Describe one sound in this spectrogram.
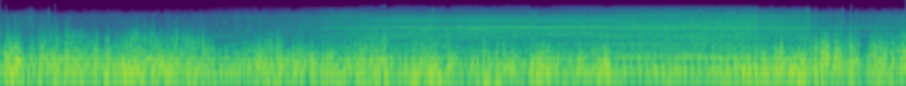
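Wind rushes and buffets loudly past the rider.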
